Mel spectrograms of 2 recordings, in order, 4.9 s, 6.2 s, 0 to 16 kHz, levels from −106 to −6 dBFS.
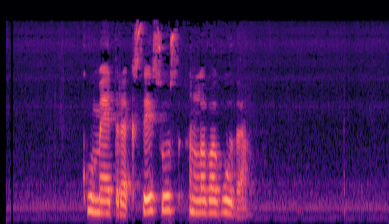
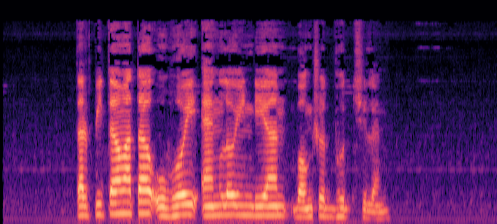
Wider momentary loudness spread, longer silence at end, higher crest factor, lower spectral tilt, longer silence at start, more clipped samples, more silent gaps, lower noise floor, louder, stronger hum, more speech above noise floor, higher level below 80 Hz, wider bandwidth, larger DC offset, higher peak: second, 12 LU vs 15 LU; first, 1.75 s vs 1.35 s; about the same, 18 dB vs 20 dB; second, -3.5 dB/octave vs -5.5 dB/octave; first, 1.1 s vs 0.95 s; neither; neither; about the same, -65 dBFS vs -65 dBFS; second, -30 LUFS vs -22 LUFS; second, none vs 50 Hz at -60 dBFS; second, 35 dB vs 43 dB; second, -86 dBFS vs -60 dBFS; about the same, 11.5 kHz vs 11.5 kHz; neither; second, -16 dBFS vs -4 dBFS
